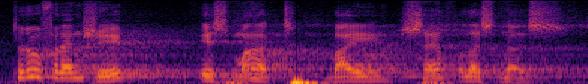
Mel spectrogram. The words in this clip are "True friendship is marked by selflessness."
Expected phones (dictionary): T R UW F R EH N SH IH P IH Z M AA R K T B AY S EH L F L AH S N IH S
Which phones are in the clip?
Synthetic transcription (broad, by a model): T R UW F R EH N SH IH P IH S M AA K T B AY S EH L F L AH S N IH S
